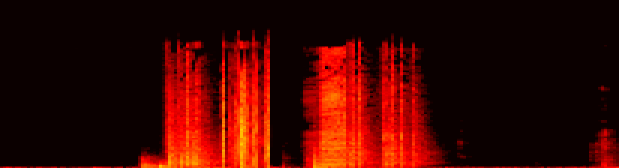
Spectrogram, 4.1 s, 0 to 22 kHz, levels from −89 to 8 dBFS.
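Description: Cable scratch noise runs from 1.46 to 1.79 s in this recording of sounds: a dense, uneven rustling and crackling sits about 5 dB above the underlying sound, most likely from a worn cable or connector being moved so its contact resistance fluctuated rapidly.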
